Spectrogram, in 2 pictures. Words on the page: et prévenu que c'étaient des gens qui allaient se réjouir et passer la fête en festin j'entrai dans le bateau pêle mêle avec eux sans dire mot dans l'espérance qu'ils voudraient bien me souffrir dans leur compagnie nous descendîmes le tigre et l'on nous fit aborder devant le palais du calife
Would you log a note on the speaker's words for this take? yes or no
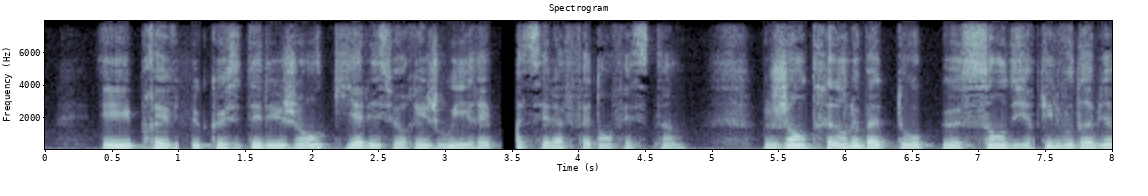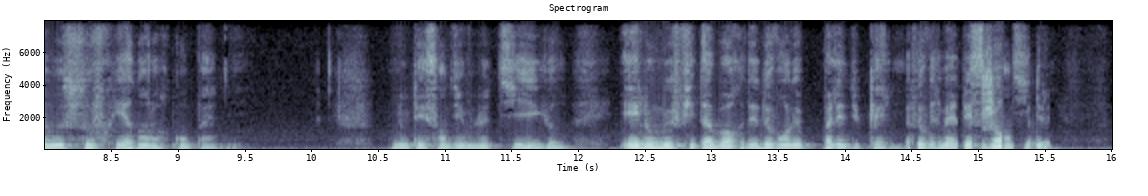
yes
